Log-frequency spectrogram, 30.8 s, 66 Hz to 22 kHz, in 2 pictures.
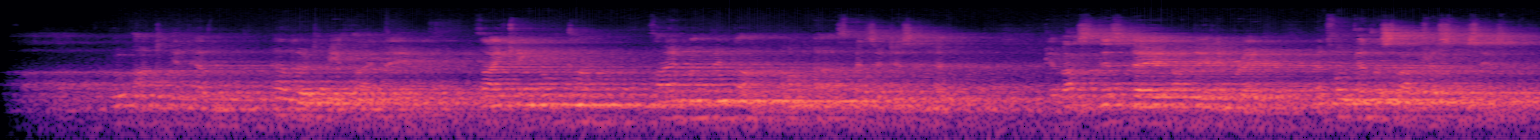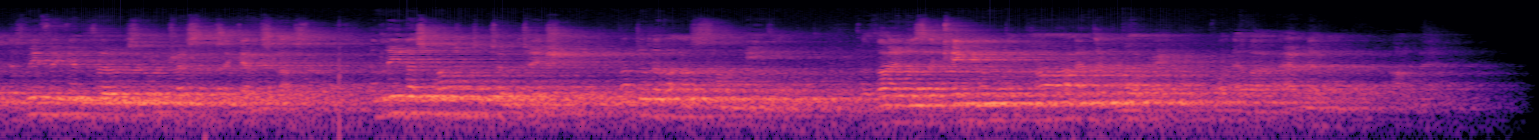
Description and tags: Canterbury fragment 16-3-09
fragment recorded in Canterbury Cathedral Monday March 16 2009 round 11 a.m.
cathedral, natural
